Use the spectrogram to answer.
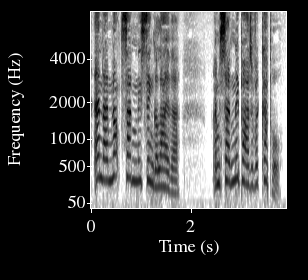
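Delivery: high, loud indignant outburst; exploding. A narrator's reading. Bridget snapping at her mother, high loud outburst. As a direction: burst out, outraged. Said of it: "I exploded".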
